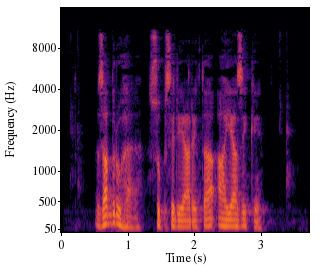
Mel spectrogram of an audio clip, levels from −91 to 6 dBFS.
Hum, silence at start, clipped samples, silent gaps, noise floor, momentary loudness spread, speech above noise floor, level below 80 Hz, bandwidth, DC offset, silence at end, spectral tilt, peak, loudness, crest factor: none; 0.5 s; under 0.1%; none; -59 dBFS; 11 LU; 33 dB; -46 dBFS; 11.5 kHz; under 0.1%; 0.7 s; -5 dB/octave; -4 dBFS; -26 LUFS; 22 dB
